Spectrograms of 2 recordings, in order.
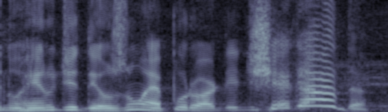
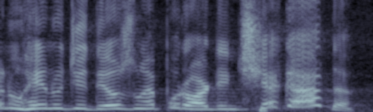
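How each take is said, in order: First: Low, measured restatement lifting at "chegada"; deliberate repetition. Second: Said in the usual way. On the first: Real, not acted. Preacher repeats the point to the congregation, deliberate and lower. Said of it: "eu vou repetir".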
